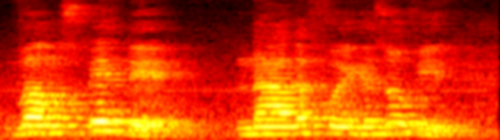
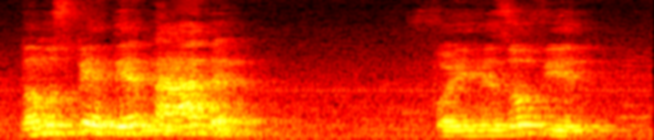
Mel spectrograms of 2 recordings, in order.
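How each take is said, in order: First: There is a pause after 'perder'. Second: There is a pause after 'nada'.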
